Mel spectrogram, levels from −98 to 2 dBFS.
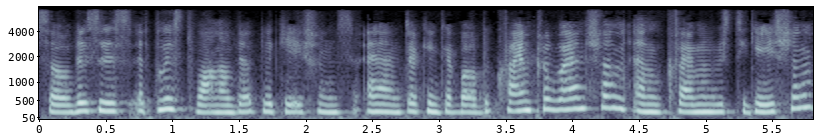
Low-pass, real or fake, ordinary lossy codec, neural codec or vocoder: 7.2 kHz; fake; MP3, 48 kbps; codec, 16 kHz, 2 kbps, FreqCodec, smaller model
